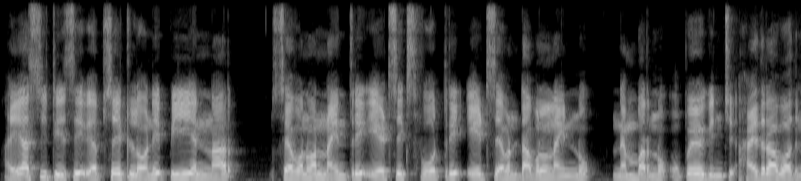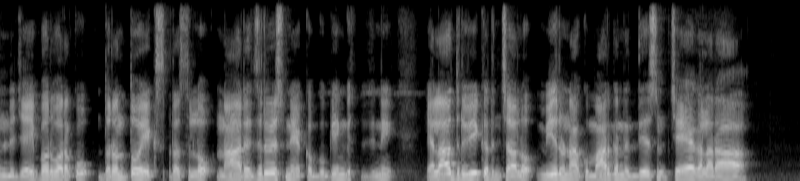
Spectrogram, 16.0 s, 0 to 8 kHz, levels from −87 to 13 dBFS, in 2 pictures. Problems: none marked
